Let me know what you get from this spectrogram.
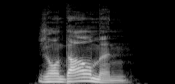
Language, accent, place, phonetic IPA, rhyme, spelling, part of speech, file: German, Germany, Berlin, [ʒɑ̃ˈdaʁmən], -aʁmən, Gendarmen, noun, De-Gendarmen.ogg
- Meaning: 1. plural of Gendarm 2. genitive singular of Gendarm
